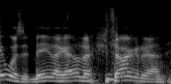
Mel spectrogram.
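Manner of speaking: usual speaking voice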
